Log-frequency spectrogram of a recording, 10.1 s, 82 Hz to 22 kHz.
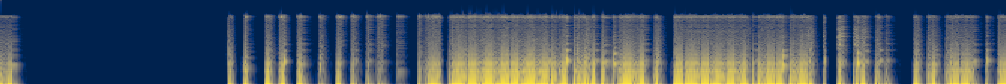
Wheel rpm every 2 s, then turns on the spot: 0, 0, 0, 0, 10.
none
